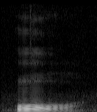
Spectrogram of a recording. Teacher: The lips are rounded, the jaw is loose and the teeth are apart. The or is a long vowel sound. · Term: or vowel sound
